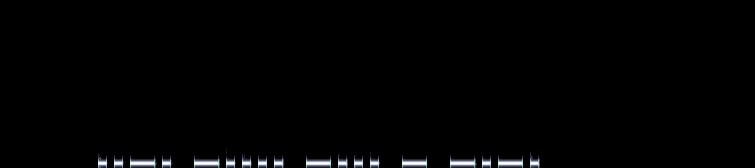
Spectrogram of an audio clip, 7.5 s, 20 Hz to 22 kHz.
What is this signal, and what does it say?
Morse code, heard as a keyed tone, about 15 wpm, 700 Hz. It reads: F6BTC
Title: DXCC-100 Call Signs - 5 Characters - Repeated 2x - 15wpm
